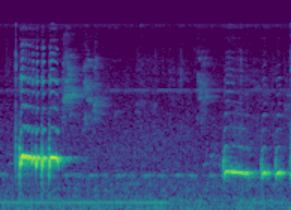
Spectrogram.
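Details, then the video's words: Local zebra dove (perkutut) singing to answer a rival: a quick trilled warble, a pause, then the start of lower, evenly pitched cooing notes cut off at the end. "Suara perkutut lokal gacor bikin nyaut lawan."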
